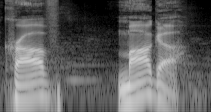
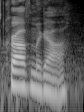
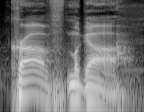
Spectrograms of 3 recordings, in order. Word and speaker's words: Krav Maga: With us today, my friends, I don't know about Mike's, I've got from Pure Krav Maga. Did I say that right? – Close. Krav Maga. – Krav Maga. – Yes.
